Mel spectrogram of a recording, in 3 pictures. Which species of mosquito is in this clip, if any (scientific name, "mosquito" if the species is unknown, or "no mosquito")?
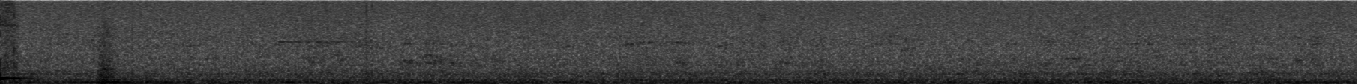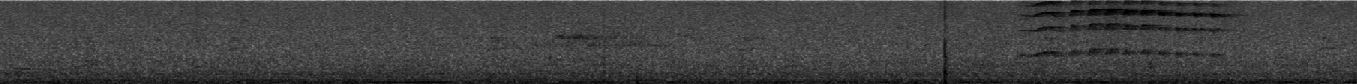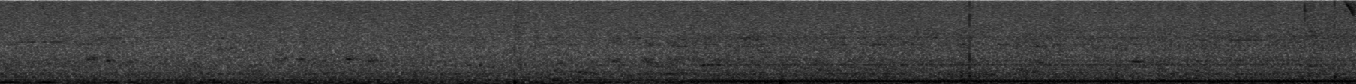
no mosquito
